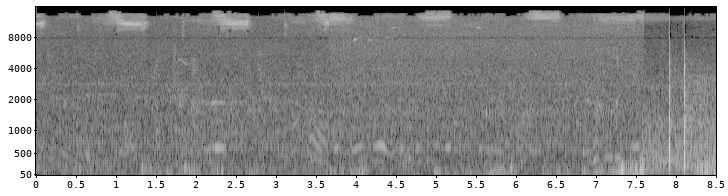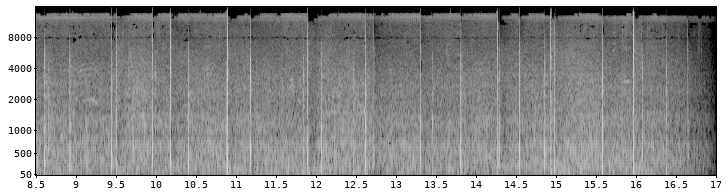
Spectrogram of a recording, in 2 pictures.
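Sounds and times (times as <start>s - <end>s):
continuous fireworks din: 0.0s - 17.0s
firework shells bursting: 4.8s - 17.0s.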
